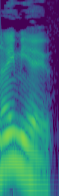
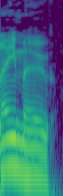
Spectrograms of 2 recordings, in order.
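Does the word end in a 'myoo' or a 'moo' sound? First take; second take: myoo; moo. First: The word ends with a 'myoo' sound. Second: The word ends with a 'moo' sound. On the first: The speaker calls it right. "is called an emu" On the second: The speaker calls it wrong. "a noise that a cow would make"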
